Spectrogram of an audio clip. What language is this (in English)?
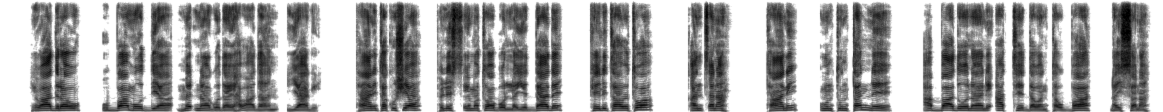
Dawro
